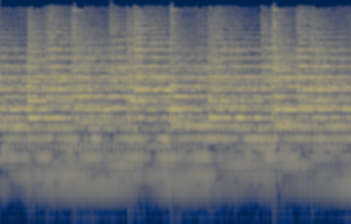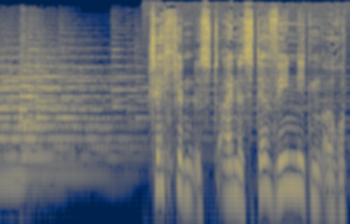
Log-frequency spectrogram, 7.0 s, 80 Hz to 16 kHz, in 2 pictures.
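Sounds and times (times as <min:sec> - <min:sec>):
hand-rung church bells pealing: 0:00.0 - 0:07.0
speech: 0:05.0 - 0:07.0.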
